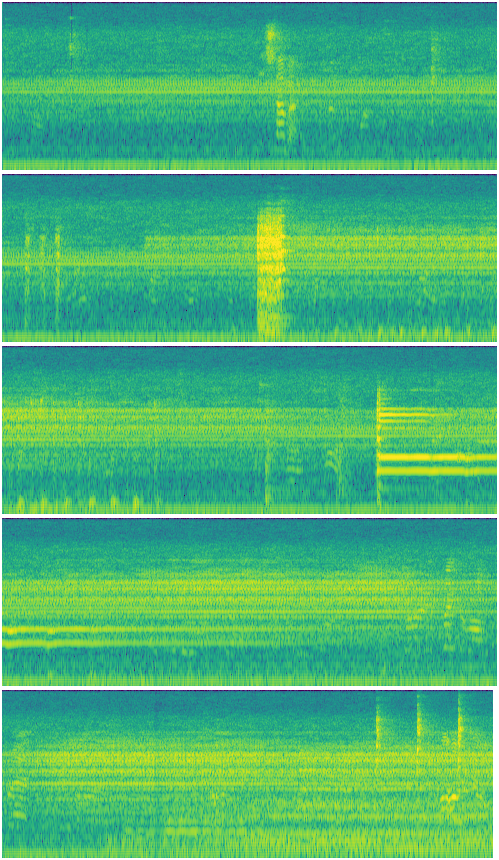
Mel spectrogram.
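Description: Live band sound from the soundboard, between songs: a steady amplifier hum under sustained droning tones from guitars and effects. There is a single knock about seven seconds in, and a new pair of held tones comes in around fourteen seconds. Low bass notes start near the end.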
